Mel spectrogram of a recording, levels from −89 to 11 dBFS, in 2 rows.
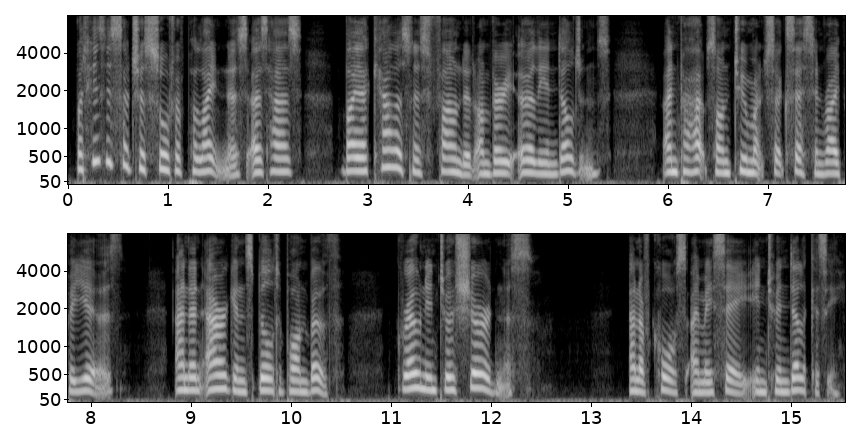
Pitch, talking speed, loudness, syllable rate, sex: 215 Hz, 170 wpm, -16 LUFS, 5.9 syllables/s, female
